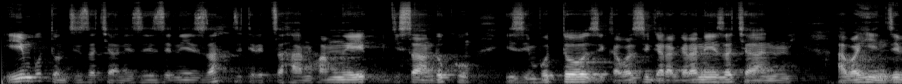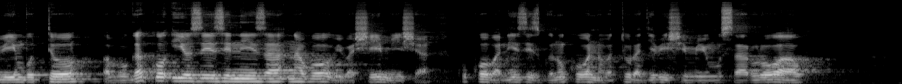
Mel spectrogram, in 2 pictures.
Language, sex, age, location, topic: Kinyarwanda, male, 25-35, Kigali, agriculture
